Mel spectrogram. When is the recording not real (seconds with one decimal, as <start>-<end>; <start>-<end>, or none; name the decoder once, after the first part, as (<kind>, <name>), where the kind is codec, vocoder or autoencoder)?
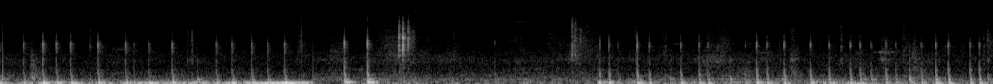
none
